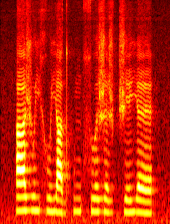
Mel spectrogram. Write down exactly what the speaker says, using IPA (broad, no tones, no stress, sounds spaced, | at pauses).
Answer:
a ʒ u j x u j a d kʷ ə ŋ sʷ ə ʒ ɐ ʒ t͡ʃ e j ɛ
